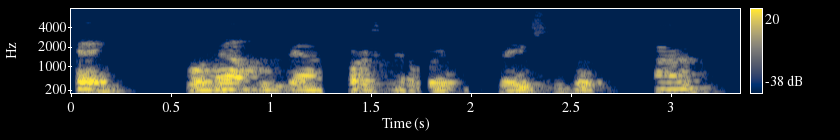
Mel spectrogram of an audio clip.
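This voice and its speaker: A man with a gravelly, husky voice chairing a board meeting in formal procedural language, heard through tinny call audio. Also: fairly low pitch, steady tone, fast talker.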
